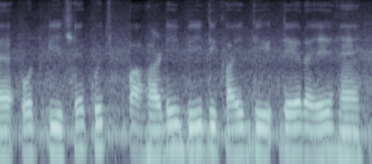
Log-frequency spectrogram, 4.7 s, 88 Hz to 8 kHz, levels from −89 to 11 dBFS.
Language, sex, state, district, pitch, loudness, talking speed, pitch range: Hindi, male, Uttar Pradesh, Shamli, 120 Hz, -12 LUFS, 115 wpm, 110-120 Hz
